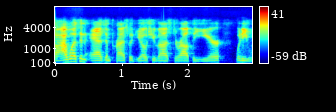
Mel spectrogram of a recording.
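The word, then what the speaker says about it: Iosivas: Cincinnati has Burton, and I'm going to butcher the last name, but is it Islovas? Yoshivas.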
